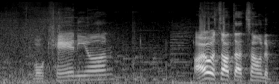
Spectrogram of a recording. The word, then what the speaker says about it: Volcanion: You know, when this Pokemon was brand new, and we didn't even know this thing's official pronunciation yet, I always thought it would be pronounced Volcanion. Volcanion?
